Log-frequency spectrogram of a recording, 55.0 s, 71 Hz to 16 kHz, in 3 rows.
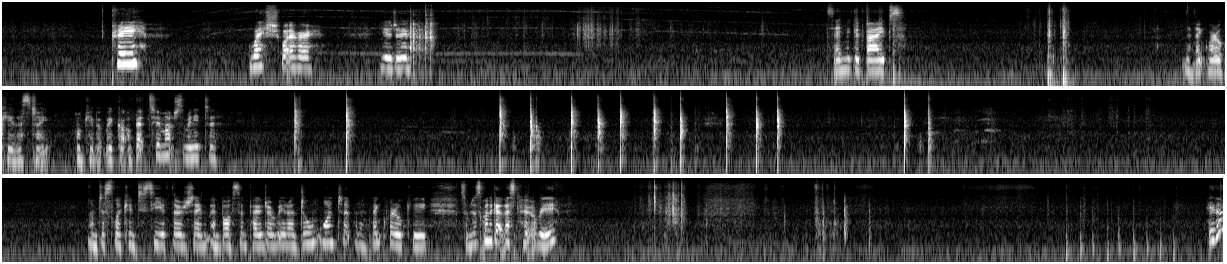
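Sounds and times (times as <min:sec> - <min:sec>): paper rustling: 0:06.8 - 0:10.2, 0:34.0 - 0:35.8, 0:46.2 - 0:50.4.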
